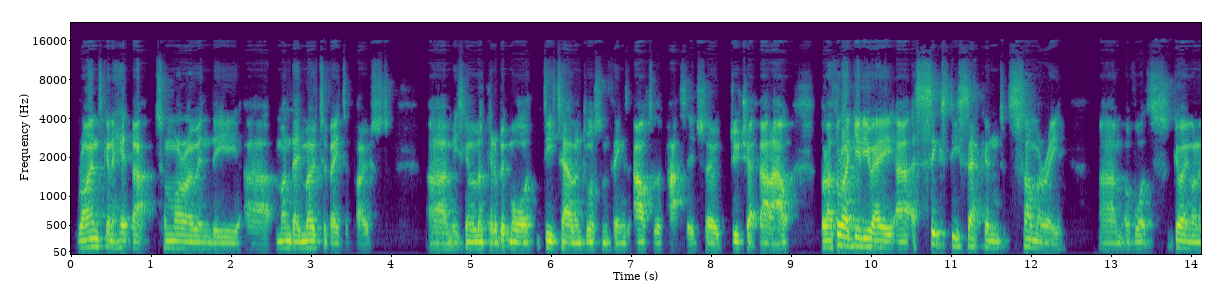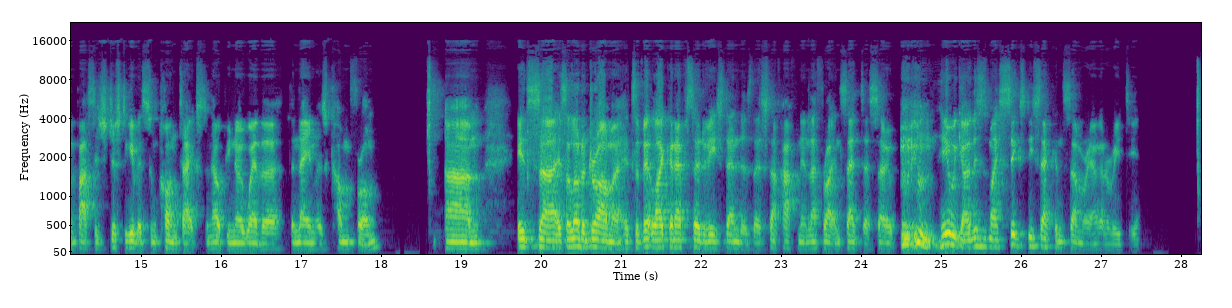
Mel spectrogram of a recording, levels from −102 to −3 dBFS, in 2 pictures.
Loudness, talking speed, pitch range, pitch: -19 LUFS, 225 wpm, 100-125 Hz, 115 Hz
